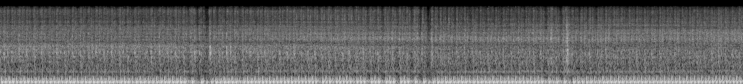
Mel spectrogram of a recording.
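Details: 1981 KZ440 twin warming up at idle with a rapid metallic knocking clatter that tracks engine speed. Cause not yet identified.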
